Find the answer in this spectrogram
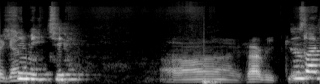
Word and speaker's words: Schmidt: Can you just how you It's pronounce Schmidt. it? Say again. Schmidt.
